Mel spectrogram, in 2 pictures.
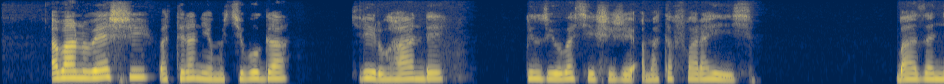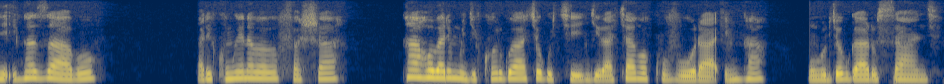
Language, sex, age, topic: Kinyarwanda, female, 18-24, agriculture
